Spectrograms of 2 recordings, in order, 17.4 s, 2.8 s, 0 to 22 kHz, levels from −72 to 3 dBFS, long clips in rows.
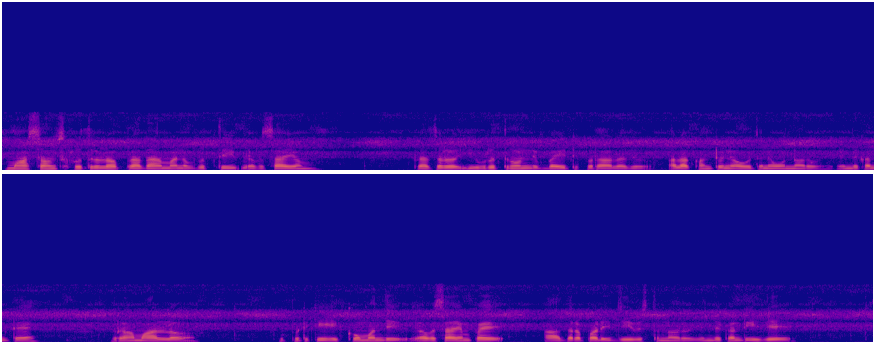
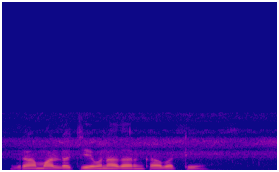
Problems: constant background noise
